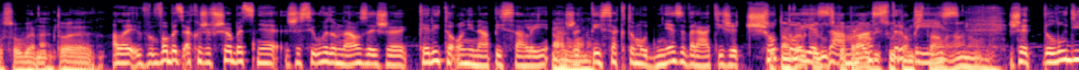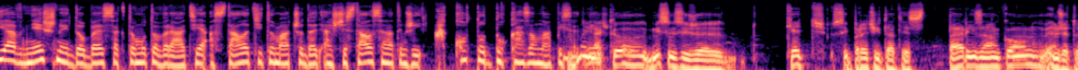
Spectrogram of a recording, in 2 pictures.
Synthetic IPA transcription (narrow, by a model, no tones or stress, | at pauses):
ɔsɔbɛnɛ̰ːt̪ɔjɛ̰alɛʋʊɔbɛd͡zakɔʒɛfʃɛɔbɛt͡sɲɛʒɛsiuʋɛd̪ɔmnaɔzajʒɛkɛd̪it̪ɔʔɔɲinapiːsaliaʒɛt̪isakt̪ɔmud̪ɲɛzʋɾaːciʒʒɛt͡ʃɔt̪aɔvɛljkɛɛuzakɛmɾʊsdisurampiːasʒɛluɟɪavd̪ɲɛʃnɛjd̪ɔbɛsakt̪ɔmut̪ɔʋɾaːcɪaʔast̪aːlɛcit̪ɔmaːt͡ʃɔd̪aɟaɛʃcɛst̪aːlɛsanat̪ːimʒɛiakɔt̪ɔd̪ɔkaːzalˠnapiːsa̰nakːmislims̬iʒɛ | kɛcsipɾɛt͡ʃiːt̪acɛst̪aɾiːzaːkɔnʋɪɛ̰mʒɛt̪ɔ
